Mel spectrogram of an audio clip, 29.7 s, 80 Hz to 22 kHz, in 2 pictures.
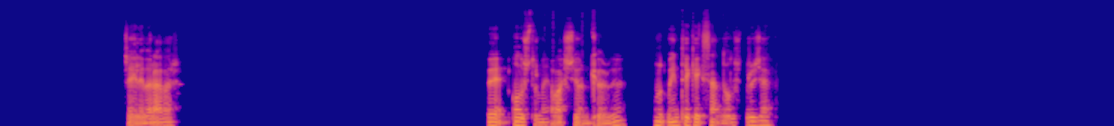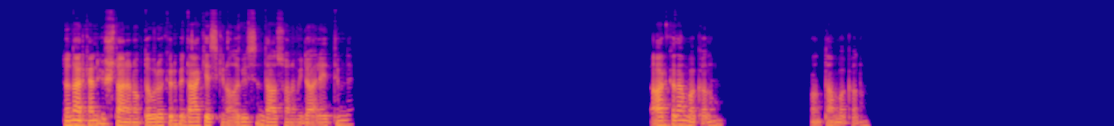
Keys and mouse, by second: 0.3 click, 4.6 click, 7.1 click, 12.7 click, 14.3 click, 17.9 click, 20.1 click, 21.3 click, 22.8 click, 23.6 right click, 25.3 click.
